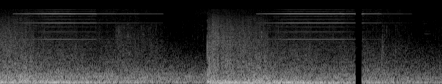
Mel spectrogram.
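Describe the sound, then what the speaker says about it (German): A grenade in Metro 2033 goes off as one sudden, loud blast partway through, over a constant background drone with thin steady tones. "Oh, Granate."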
